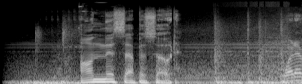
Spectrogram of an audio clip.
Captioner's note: car engine roars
